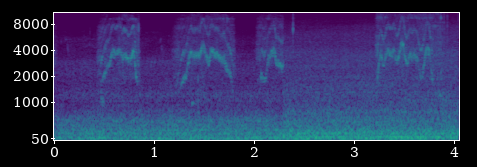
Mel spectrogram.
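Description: Birds calling in four short bursts of quick rising-and-falling chirps, over a steady low rumble.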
